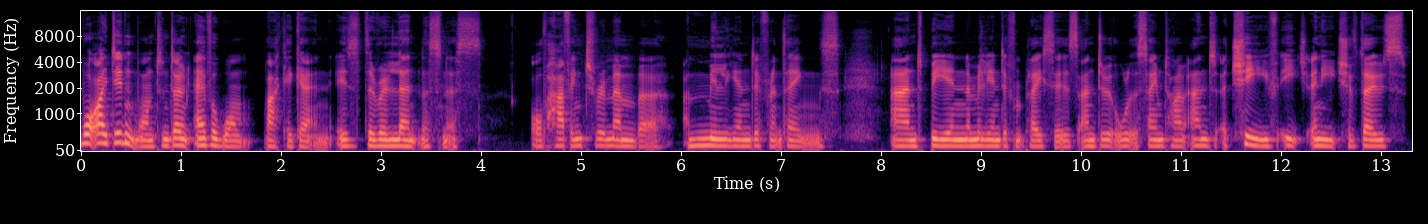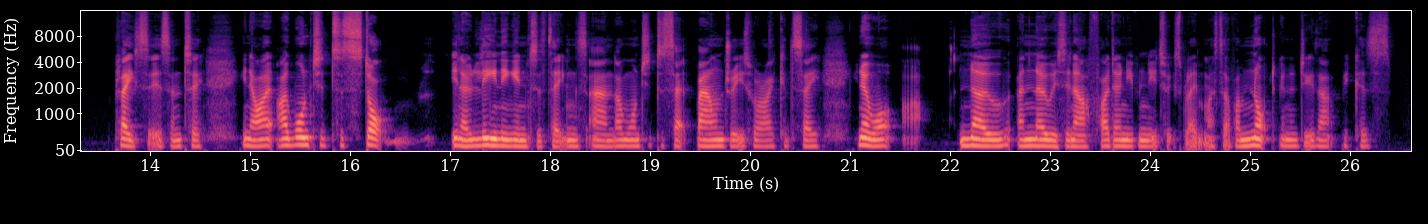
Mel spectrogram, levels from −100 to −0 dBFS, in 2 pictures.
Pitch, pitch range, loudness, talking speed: 165 Hz, 155-175 Hz, -28 LUFS, 205 wpm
